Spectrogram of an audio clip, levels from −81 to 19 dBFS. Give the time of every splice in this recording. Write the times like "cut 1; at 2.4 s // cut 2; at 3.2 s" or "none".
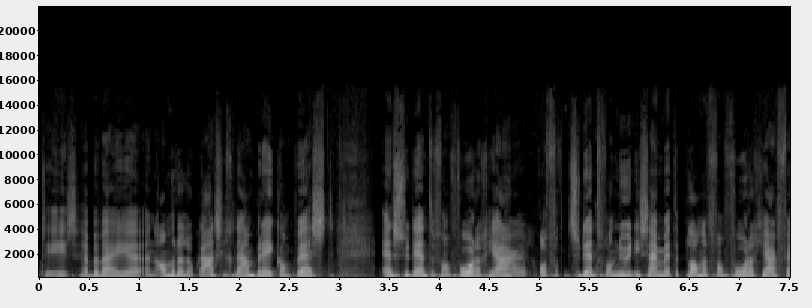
cut 1; at 5.2 s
